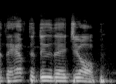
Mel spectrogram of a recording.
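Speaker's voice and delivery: ordinary talk, nothing marked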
